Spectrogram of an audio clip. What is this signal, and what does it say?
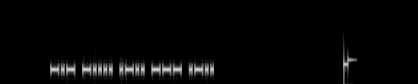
Morse code, heard as a keyed tone, about 43 wpm, 700 Hz. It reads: K6LOL
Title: USA Call Signs - 5 Characters - 4x Character Spacing - 45wpm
